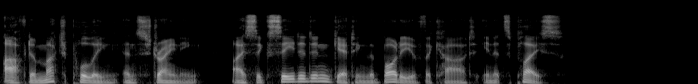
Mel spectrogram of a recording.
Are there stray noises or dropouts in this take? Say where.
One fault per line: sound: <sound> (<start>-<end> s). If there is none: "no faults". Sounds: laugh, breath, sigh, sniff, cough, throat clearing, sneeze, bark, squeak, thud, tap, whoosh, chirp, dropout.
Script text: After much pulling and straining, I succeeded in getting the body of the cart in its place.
no faults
